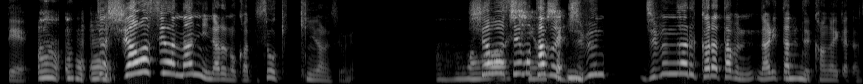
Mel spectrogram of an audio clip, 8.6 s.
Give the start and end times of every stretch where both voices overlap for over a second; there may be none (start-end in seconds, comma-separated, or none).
4.7-5.9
